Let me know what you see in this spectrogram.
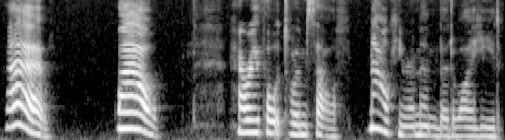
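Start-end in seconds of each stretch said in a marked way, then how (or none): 0.1-1.6 high, amazed; awed disbelief; stunned. Acted. Harry stunned by her rage.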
